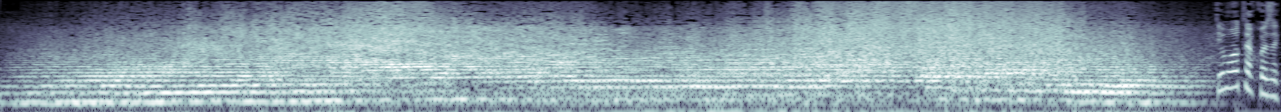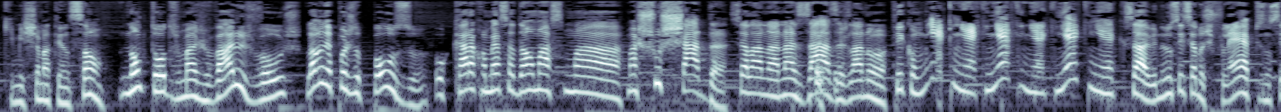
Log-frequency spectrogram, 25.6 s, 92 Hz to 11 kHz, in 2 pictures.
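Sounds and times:
T-6 propeller plane engine roaring in a dive with supersonic propeller tips: 0:00.0 - 0:12.2
speech: 0:12.4 - 0:25.6.

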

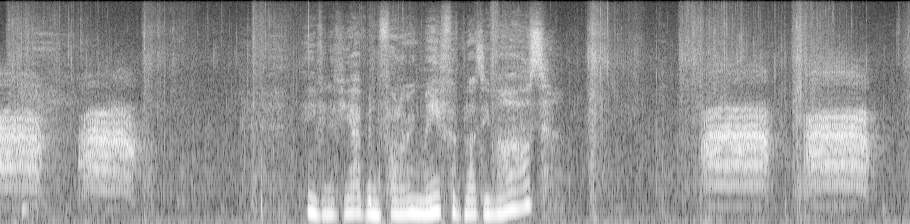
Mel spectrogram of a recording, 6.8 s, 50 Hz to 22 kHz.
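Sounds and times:
crow cawing in a forest: 0:00.0 - 0:02.0, 0:05.1 - 0:06.8
speech: 0:02.3 - 0:04.3.

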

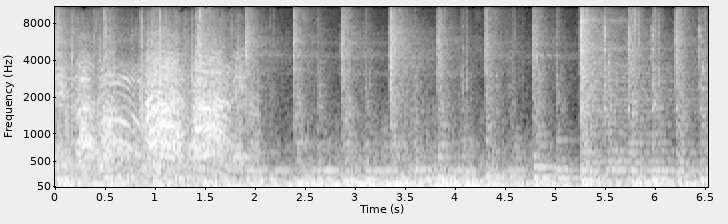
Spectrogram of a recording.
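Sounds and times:
people clapping: 0:00.0 - 0:02.0
large protest crowd chanting slogans: 0:00.0 - 0:02.1
steady rhythmic beats: 0:00.0 - 0:06.5.

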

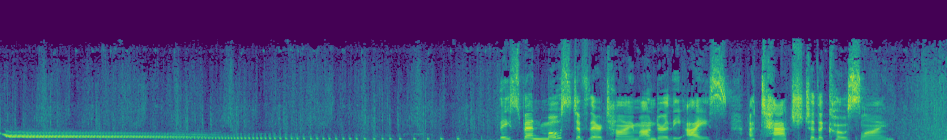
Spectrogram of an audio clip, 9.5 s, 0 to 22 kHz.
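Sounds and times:
Weddell seal call with whistle and trill: 0:00.0 - 0:04.8
speech: 0:05.0 - 0:09.1.

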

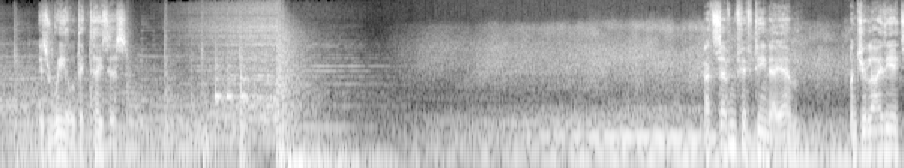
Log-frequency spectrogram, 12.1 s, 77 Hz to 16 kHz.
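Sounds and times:
small propeller airplane engine droning while taking off: 0:00.0 - 0:12.0
speech: 0:00.5 - 0:01.9, 0:09.4 - 0:12.0
breathy wash of air: 0:05.1 - 0:09.4.

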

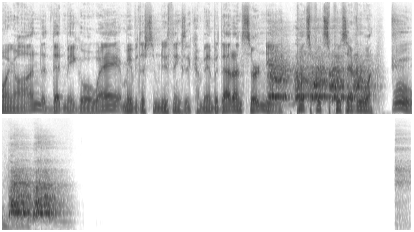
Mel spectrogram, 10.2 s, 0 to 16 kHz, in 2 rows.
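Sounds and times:
speech: 0:00.0 - 0:05.4
dog barking at passerby outside house: 0:03.3 - 0:06.1.

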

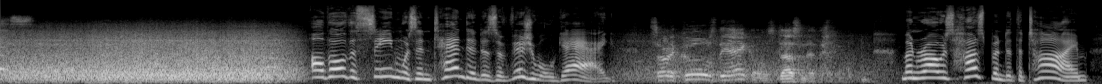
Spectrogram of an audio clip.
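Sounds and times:
subway train passing beneath a street grating: 0:00.0 - 0:03.1, 0:06.4 - 0:08.7
speech: 0:03.3 - 0:08.4, 0:09.0 - 0:11.0.

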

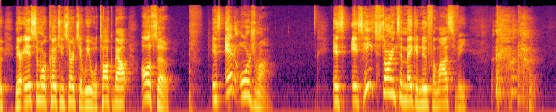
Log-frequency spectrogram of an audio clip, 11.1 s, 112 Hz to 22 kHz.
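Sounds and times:
speech: 0:00.0 - 0:05.4, 0:06.6 - 0:10.7
person coughing with a raspy throat-clearing tail: 0:09.8 - 0:10.9.

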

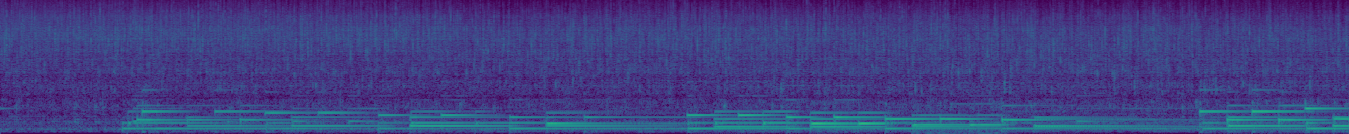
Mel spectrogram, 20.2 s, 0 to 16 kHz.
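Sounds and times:
water pouring into a tub: 0:00.0 - 0:20.2
slow melody of low sustained notes: 0:01.8 - 0:20.2.

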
